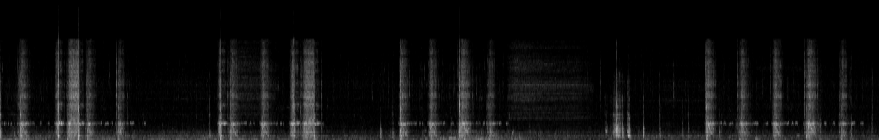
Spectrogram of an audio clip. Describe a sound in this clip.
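Bubbles from divers' breathing gear gurgle and rush in bursts underwater.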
